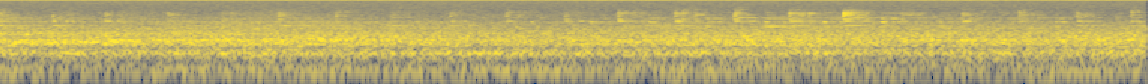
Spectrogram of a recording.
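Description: A train approaching along the line, heard as a steady rumble.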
